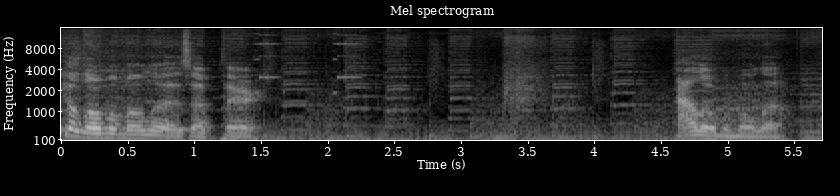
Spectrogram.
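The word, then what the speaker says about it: Alomomola: mola is up there alom mola so you can't emphasize both the front and the back it's just too much your dad giv a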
